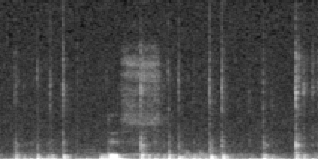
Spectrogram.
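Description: Rapid keystrokes on a computer keyboard, a steady patter of close, crisp clicks running under a voice speaking throughout.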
